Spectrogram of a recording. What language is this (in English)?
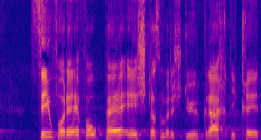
Swiss German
